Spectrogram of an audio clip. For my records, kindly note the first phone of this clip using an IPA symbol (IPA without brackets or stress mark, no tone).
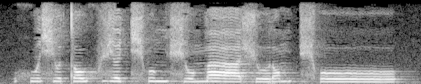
xʷ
